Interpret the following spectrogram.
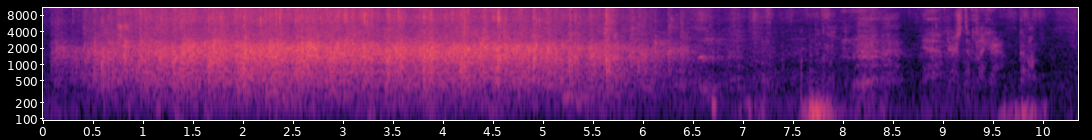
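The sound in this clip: Audience applause at a conference session welcoming the next speaker, a dense burst of clapping that holds steady for several seconds, then thins out and fades, leaving a couple of soft low thumps and quiet stirring.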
